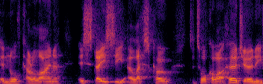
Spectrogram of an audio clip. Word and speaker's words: Eleczko: way from rally in North Carolina is Stacy alesco to talk about her journey from educator to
